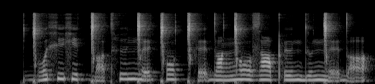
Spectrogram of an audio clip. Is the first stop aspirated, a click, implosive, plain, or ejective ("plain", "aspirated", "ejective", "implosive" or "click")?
click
